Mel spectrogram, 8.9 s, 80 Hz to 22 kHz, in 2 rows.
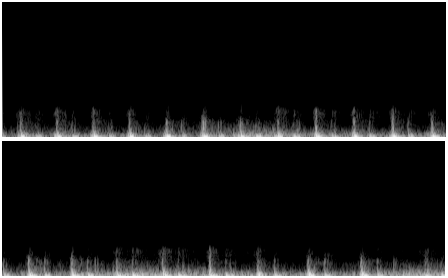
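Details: Self-induced temporary arrhythmia after intense exercise, breath-holding, rapid squats and exhalation; phonocardiogram heart sounds with ECG, heart rate peaking at 170 BPM; fast, strong beats, slightly uneven spacing; tachycardia.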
